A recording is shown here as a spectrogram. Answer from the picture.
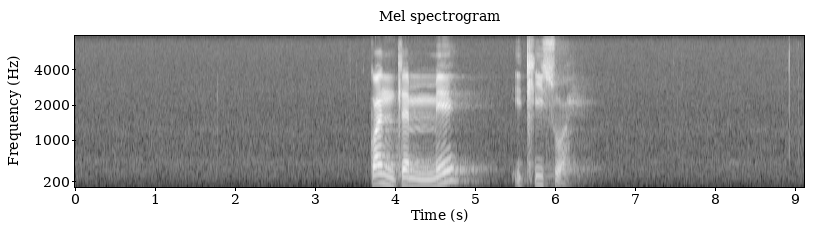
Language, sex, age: Tswana, male, 31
